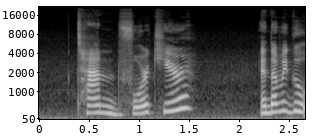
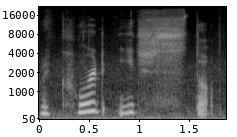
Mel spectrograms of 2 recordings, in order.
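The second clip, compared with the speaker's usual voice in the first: slow, breathy whisper of the clue; 7 dB quieter, slower than usual. Shown as a demonstration. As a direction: whisper it slowly to yourself. Repeating the clue to herself.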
